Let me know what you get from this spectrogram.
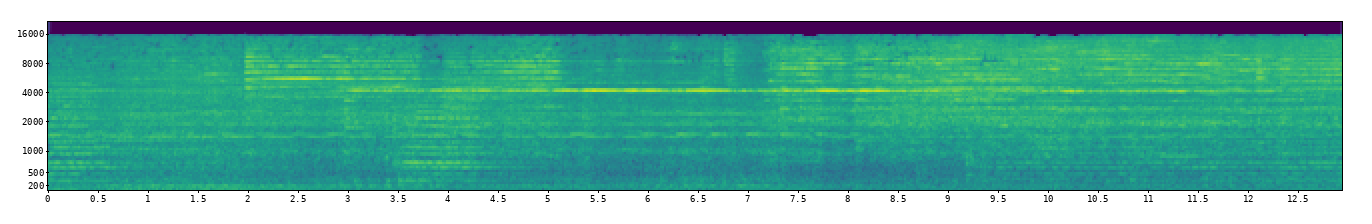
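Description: Freight cars of a Norfolk Southern train, covered hoppers and tank cars, rolling past: a steady low rumble of wheels on rail, with sustained high squealing tones over it that fade and return.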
